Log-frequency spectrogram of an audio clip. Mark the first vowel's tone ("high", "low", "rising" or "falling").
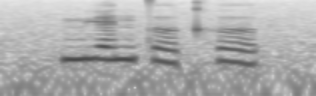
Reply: high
